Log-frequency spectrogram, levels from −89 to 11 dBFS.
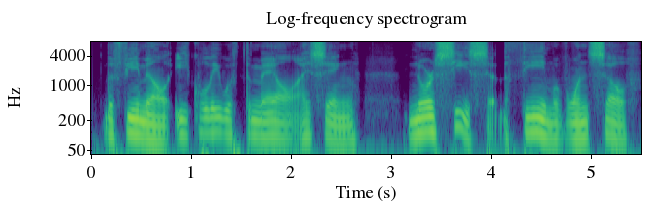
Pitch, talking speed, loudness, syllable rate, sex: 95 Hz, 175 wpm, -18 LUFS, 4.9 syllables/s, male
